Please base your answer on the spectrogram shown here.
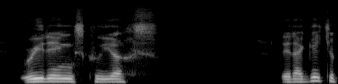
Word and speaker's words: Kuuyux: Greetings, Kuyuk. Did I get your pronunciation of your name right? Yeah, you got it exactly right. Kuya, thank you.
